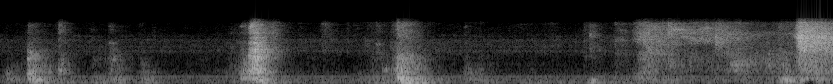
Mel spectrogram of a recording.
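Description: A few short, sharp knocks and clatters, the loudest about two seconds in and another a second later, heard over a video call. Near the end a rising rush of rustling noise follows.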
